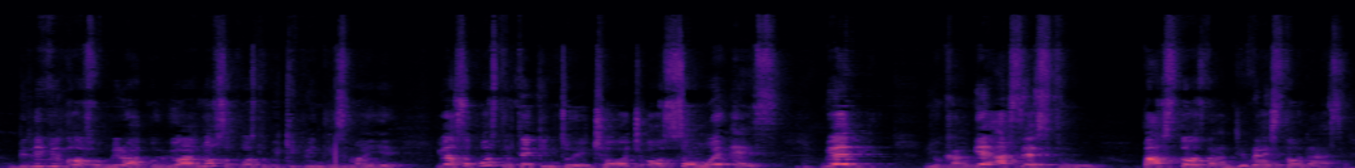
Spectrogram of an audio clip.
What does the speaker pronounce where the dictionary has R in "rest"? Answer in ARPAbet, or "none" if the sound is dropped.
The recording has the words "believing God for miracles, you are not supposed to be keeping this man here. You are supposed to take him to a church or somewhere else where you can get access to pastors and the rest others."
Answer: R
